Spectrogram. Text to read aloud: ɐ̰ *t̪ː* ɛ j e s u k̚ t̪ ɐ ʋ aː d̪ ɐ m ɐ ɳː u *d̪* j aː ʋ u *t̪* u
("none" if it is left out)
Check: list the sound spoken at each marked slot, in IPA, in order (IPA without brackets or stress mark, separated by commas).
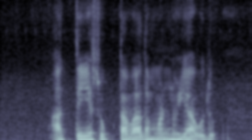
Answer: t̪ː, none, d̪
